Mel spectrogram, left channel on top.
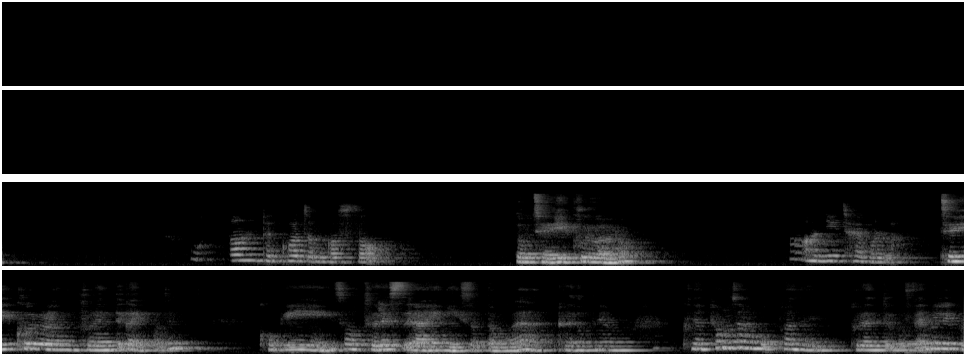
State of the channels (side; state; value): left; silent; digital silence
